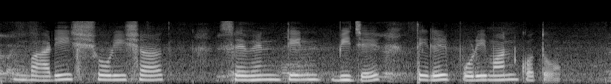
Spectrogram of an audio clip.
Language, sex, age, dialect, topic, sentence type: Bengali, female, 25-30, Standard Colloquial, agriculture, question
